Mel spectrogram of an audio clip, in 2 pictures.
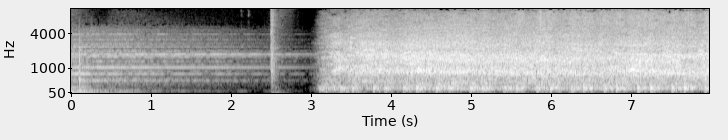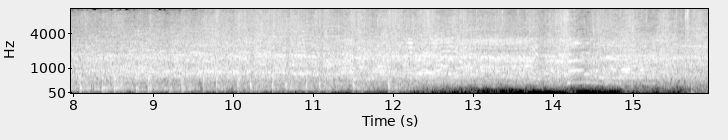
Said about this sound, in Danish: Øh, jeg tror, vi starter alle programmer det næste stykke tid med jubel, faktisk. For det er simpelthen så skønt at høre, når der er fans tilbage på stadion.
